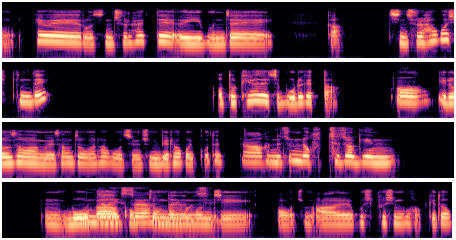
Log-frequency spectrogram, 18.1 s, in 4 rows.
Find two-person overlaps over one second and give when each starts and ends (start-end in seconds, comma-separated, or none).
14.3-15.8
